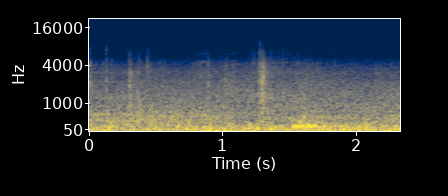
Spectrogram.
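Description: Steady low rumble of wind buffeting a GoPro action camera's microphone, mixed with road noise, while riding a bicycle along a city street.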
